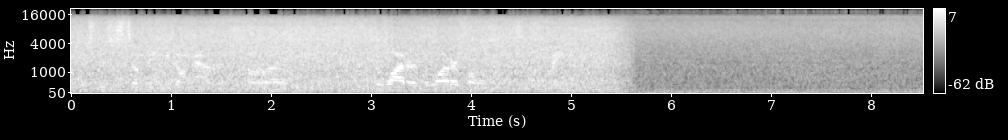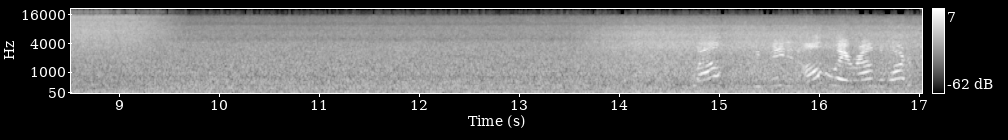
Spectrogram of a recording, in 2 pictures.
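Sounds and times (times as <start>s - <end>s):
river water rushing: 0.0s - 10.0s
loud water rush: 0.0s - 10.7s, 12.9s - 17.0s.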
